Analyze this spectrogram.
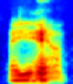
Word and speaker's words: Mayhem: miss prouncing the name a is like the most versatile vowel in the entire English language so having two ways in my name makes it hard uh the way I pronounce it is Mayhem but uh I've gotten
